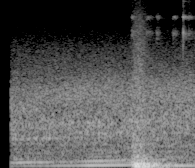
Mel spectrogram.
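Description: Street traffic: a car's engine hum and road noise, steady, with a heavier low thud near the end.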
